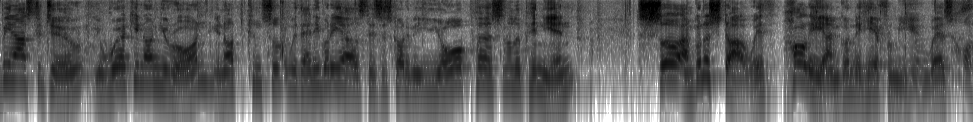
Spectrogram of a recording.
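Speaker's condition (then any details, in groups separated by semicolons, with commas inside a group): No condition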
